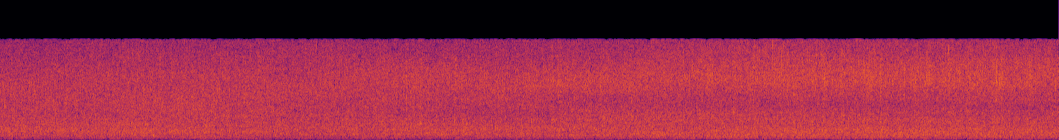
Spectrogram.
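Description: A forest waterfall pours in a steady, dense rushing roar, constant and even throughout, with no voices or other sounds.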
